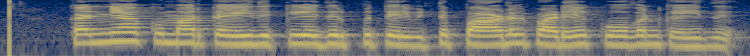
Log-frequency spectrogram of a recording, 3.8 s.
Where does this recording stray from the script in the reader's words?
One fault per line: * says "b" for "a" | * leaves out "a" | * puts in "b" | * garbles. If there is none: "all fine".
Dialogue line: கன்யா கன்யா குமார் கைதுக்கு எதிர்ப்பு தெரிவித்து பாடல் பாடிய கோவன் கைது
* leaves out "கன்யா"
